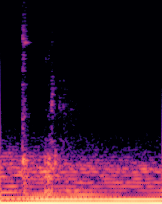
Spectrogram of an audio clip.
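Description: Film score music with deep sustained low notes, and a brief swish about a third of a second in.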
